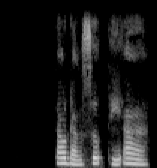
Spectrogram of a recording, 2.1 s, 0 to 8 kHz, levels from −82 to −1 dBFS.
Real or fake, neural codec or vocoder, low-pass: real; none; 7.2 kHz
